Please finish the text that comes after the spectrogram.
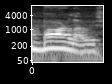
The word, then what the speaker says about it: Barlos: And that is how Barlos was born. The name was not a problem for the people in southern Louisiana because the French Ocadian influence. It is pronounced Barlo.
